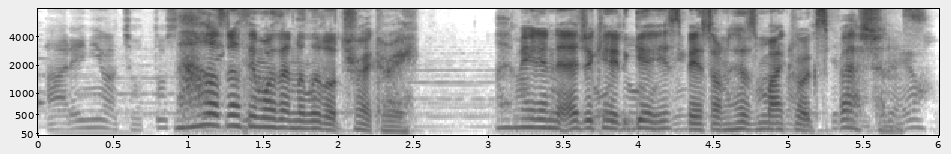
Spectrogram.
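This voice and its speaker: A young male street magician from a video game, acted by a woman, pitched well below her usual voice. He is playful and shrewd, speaking with theatrical, teasing assurance. Music plays underneath. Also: expressive, moderate pace, lightly acted. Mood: playful, confident. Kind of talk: video game character dubbing.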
